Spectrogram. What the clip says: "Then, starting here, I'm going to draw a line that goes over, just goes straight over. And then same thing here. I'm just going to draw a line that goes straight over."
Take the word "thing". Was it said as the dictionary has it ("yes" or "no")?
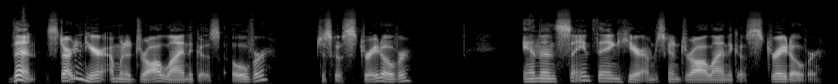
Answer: yes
